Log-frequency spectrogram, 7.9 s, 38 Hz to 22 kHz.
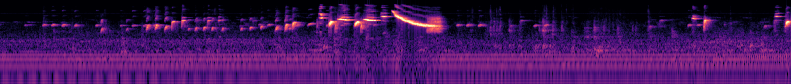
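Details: European goldfinch, recorded 25 October 2013, in a lively twittering song: jangling chirps and trills build to a loud, sweeping downward slur, then softer chatter continues, with a low constant hum underneath.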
